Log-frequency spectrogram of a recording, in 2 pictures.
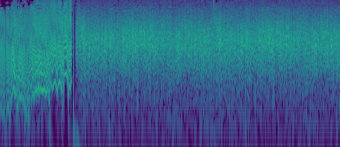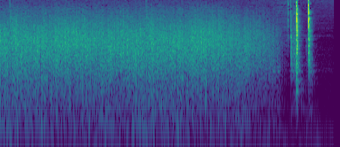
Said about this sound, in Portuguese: Ela termina num, num círculo e fica um ciclo infinito. Então, enquanto a sua vitrola estiver rodando, o disco vai ficar com aquele efeito de, de chiado infinitamente.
